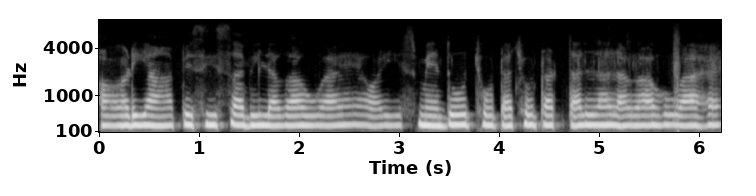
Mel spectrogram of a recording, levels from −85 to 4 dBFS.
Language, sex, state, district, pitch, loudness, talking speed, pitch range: Hindi, female, Uttar Pradesh, Muzaffarnagar, 210 Hz, -13 LUFS, 155 wpm, 205-215 Hz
